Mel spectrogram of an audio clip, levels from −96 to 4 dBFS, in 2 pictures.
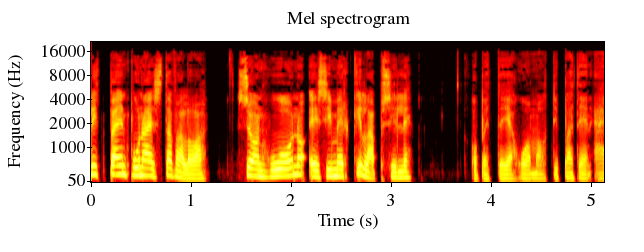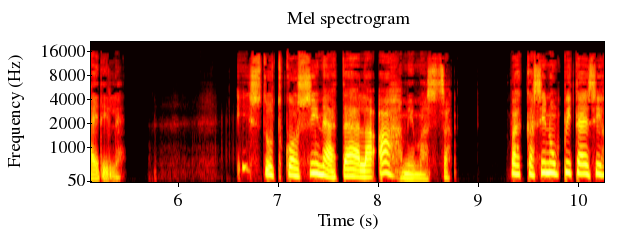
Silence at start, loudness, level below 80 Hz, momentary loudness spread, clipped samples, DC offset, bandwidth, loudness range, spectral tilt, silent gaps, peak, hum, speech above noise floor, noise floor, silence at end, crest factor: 0 s; -15 LUFS; -60 dBFS; 12 LU; under 0.1%; under 0.1%; 16 kHz; 9 LU; -5 dB/octave; none; 0 dBFS; none; 51 dB; -65 dBFS; 0 s; 14 dB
